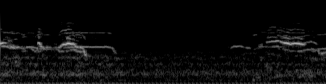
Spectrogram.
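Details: Peregrine falcon during feeding at the nest, Koszalin, Poland, 19 May 2022: a drawn-out, high, wavering whistled call, a pause of over a second, then another rising whistle over faint hum.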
